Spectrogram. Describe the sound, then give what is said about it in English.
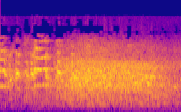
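A hen cackling sound effect, loud and continuous, a rapid, busy run of clucks and squawks without pause and with no voices, used on The Goon Show as the noise of a pair of cackling red flannel drawers. “a pair of cackling drawers”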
